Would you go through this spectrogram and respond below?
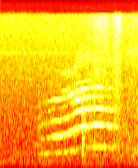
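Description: A pet cat gives a single drawn-out meow indoors, close and moderately quiet, with no voices.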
